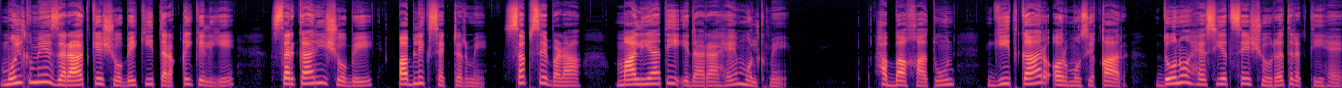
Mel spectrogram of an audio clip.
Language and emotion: Urdu, neutral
